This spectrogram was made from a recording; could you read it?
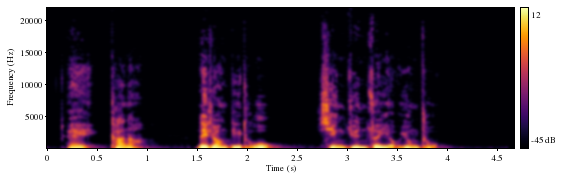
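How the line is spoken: Soldier shouting. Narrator (Chinese): 一个士兵大叫

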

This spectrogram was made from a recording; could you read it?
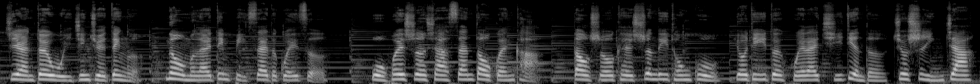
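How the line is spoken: Smiling. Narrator (Chinese): 魔法师笑着说

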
